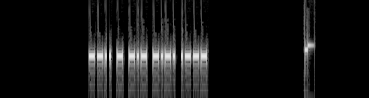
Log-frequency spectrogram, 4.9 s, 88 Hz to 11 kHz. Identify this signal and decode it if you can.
Morse code, heard as a keyed tone, about 44 wpm, 700 Hz. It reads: ZTKCJ
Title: Code Groups - 5 Letters - 45wpm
